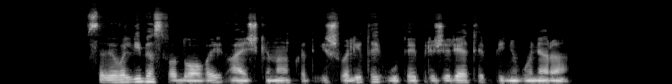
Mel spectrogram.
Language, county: Lithuanian, Vilnius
